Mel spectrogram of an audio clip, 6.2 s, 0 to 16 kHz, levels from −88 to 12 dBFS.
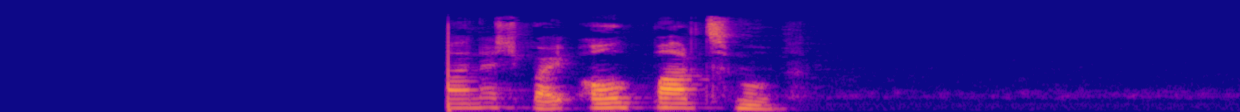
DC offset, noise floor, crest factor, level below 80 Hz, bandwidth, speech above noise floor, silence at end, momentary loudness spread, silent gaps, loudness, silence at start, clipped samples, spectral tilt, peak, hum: under 0.1%; -71 dBFS; 22 dB; -56 dBFS; 9.6 kHz; 52 dB; 2.35 s; 11 LU; none; -19 LUFS; 2.25 s; under 0.1%; -4.5 dB/octave; -2 dBFS; none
